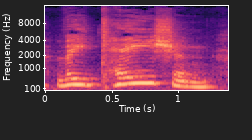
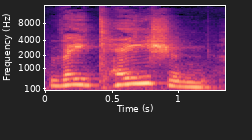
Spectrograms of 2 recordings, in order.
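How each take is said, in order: The two takes are said the same way.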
